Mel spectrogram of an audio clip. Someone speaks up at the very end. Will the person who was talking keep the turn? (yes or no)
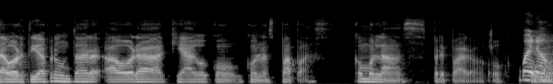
no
